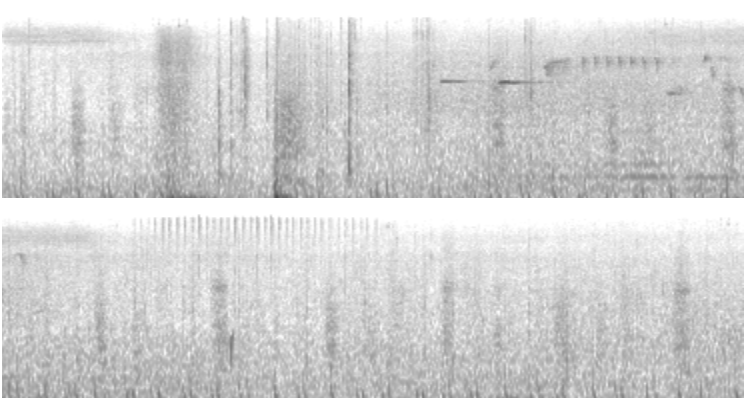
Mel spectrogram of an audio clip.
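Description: A large animal's paws patter quickly over the ground.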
